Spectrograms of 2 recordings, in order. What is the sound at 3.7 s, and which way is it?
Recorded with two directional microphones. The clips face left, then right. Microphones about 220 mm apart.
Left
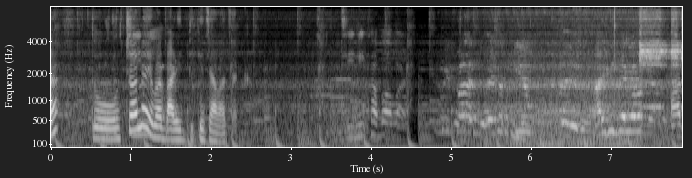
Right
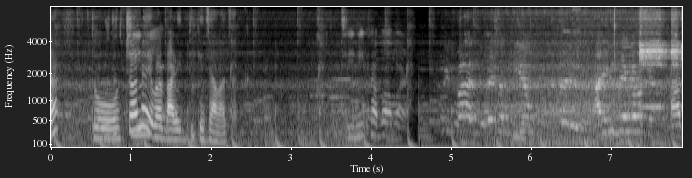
Speech, 5° right (ahead or behind).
